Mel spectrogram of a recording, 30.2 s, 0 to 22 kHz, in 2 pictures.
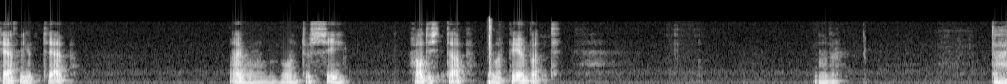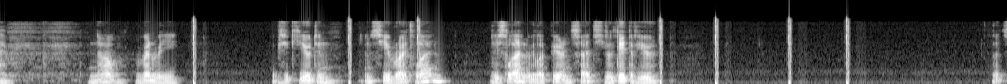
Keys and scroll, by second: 0.5 F10, 15.4 F10, 28.2 F5.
